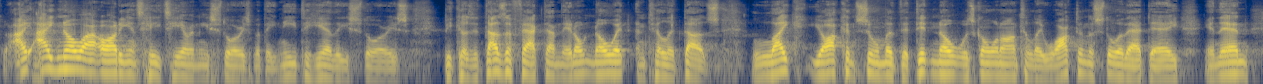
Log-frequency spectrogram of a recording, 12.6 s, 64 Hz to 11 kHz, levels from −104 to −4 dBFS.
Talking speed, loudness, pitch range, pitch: 235 wpm, -19 LUFS, 105-130 Hz, 120 Hz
